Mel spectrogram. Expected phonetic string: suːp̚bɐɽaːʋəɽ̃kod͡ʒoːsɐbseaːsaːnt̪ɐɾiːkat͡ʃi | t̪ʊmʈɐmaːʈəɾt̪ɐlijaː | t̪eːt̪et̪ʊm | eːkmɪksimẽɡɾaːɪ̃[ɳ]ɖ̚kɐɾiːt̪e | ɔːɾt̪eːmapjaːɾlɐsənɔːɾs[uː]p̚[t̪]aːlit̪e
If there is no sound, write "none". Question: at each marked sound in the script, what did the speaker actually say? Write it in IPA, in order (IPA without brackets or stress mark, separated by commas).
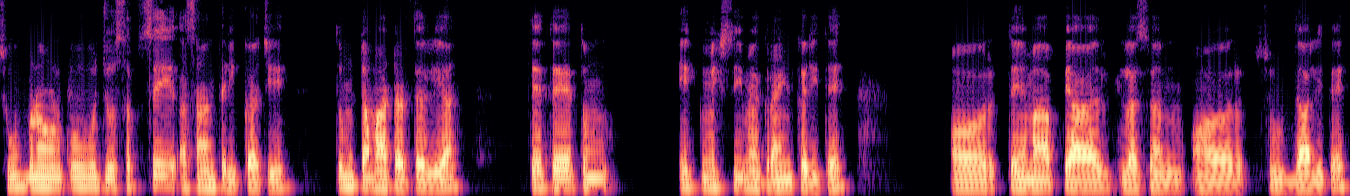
ɳ, uː, d̪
